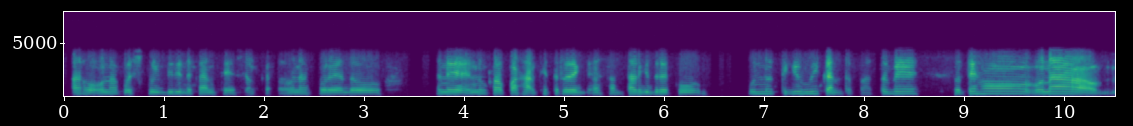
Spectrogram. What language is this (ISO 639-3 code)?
sat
